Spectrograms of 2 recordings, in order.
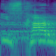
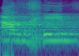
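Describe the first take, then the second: First: It is said with an 's' sound, ending '-khar'. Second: It is said with a 'dh' sound, ending '-khir'. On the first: The speaker calls it wrong. "এটা তালাফুজ শুদ্ধ না" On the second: The speaker calls it right. "এটা শুদ্ধ"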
